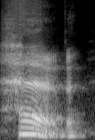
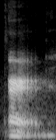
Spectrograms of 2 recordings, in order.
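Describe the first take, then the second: First: The word starts with an audible h sound. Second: The word starts with a vowel, no h. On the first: "In British English, you would say huh, herb. ... by saying this H sound" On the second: "American English, we would pronounce it as herb, like this"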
